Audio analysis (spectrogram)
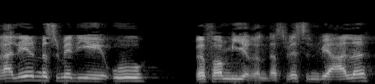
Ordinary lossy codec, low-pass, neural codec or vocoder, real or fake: MP3, 32 kbps; 7.2 kHz; none; real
